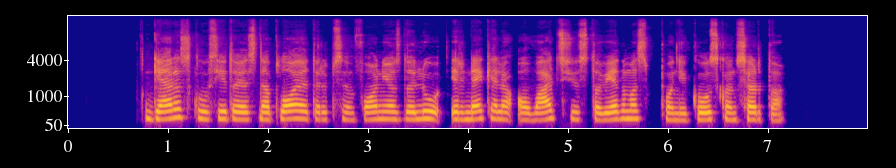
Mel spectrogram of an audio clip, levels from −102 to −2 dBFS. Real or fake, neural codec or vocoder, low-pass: real; none; 14.4 kHz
